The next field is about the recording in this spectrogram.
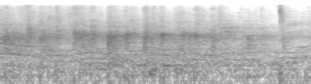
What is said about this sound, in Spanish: Bueno, un aplauso, este era difícil.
